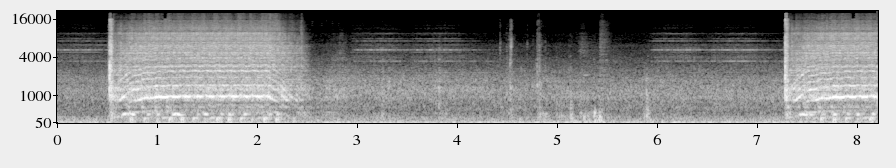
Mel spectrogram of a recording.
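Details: Car cranking: two long bursts with steady starter whine and even compression beats, but the engine never catches; crank, no start.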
